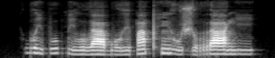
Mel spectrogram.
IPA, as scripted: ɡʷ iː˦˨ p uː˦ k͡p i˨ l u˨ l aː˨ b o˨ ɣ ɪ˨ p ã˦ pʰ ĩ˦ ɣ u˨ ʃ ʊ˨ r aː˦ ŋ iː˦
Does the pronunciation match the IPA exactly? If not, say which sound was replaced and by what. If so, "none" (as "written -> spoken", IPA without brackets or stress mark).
none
